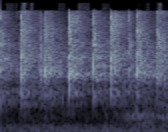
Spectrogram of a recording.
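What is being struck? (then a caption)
Plastic spray bottle with liquid and a mixing ball. A plastic Cover FX illuminating setting spray bottle holding liquid and a mixing ball is shaken, giving seven quick, bright rattling clicks of the ball knocking inside, much like a spray paint can. The rattle is normal, since the spray is meant to be shaken before use.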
